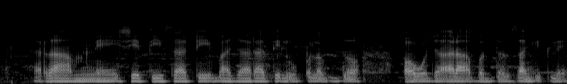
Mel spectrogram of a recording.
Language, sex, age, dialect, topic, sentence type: Marathi, male, 60-100, Standard Marathi, agriculture, statement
